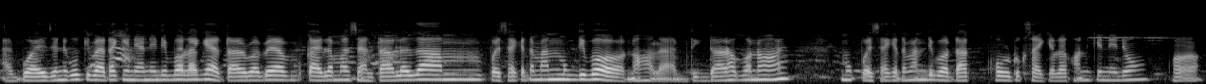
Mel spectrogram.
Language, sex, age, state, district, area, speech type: Assamese, female, 45-60, Assam, Biswanath, rural, spontaneous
